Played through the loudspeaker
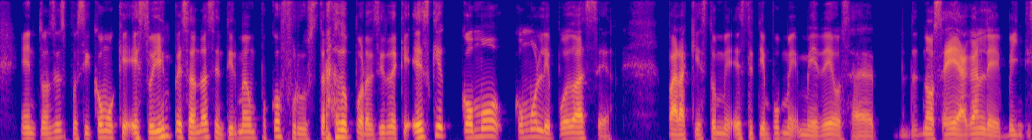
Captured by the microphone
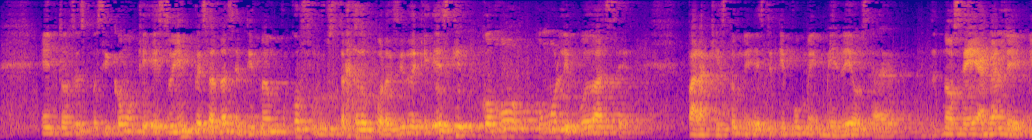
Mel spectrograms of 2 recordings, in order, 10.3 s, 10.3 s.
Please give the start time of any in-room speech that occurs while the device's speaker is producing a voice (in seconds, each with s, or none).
none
